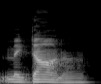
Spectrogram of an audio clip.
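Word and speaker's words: McDonough: Who's Okay, Neil Mcdana or Yeah, Mcdana. I looked up how to pronounce his name. Says Mcdana.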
